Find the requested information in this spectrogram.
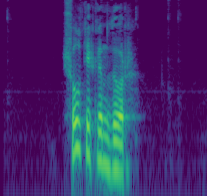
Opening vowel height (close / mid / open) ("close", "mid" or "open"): close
